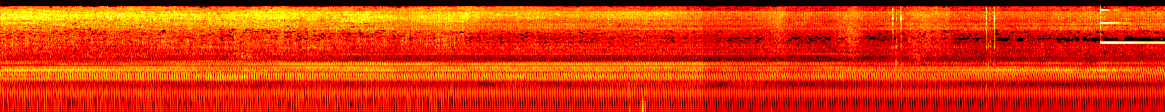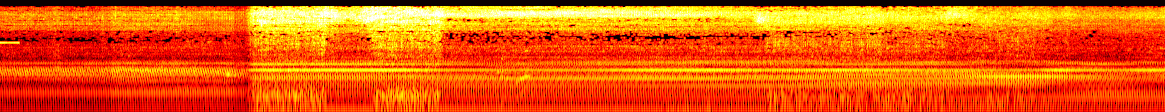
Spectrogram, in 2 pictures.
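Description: A hopper spray gun driven by an air compressor spatters decorative plaster onto a wall. The compressor hums steadily under the hiss of the air, and the hiss gets louder about two-thirds of the way through.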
